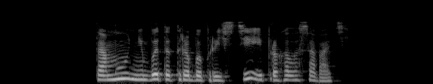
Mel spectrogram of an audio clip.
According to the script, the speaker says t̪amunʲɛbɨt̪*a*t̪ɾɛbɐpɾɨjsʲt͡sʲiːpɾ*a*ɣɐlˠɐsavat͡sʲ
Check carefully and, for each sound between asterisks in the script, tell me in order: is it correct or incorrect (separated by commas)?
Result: incorrect, incorrect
